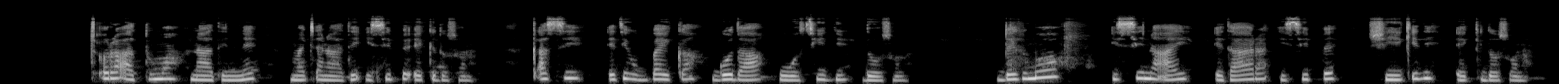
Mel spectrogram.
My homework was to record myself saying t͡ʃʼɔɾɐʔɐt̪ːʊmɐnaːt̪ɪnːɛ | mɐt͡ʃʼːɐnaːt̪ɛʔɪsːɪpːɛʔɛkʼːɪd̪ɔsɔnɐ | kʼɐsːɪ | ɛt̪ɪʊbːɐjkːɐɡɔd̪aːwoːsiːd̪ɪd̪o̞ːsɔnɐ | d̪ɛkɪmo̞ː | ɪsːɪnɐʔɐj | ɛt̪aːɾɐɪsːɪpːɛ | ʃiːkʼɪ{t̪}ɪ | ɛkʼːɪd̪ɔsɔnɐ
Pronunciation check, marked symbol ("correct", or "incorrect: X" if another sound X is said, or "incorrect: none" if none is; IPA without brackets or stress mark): incorrect: d̪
